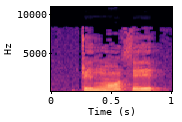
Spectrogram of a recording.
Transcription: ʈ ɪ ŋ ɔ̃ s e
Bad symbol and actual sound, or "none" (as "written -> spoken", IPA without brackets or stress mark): none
